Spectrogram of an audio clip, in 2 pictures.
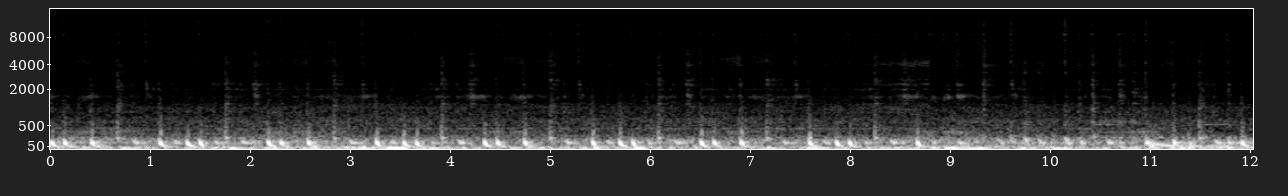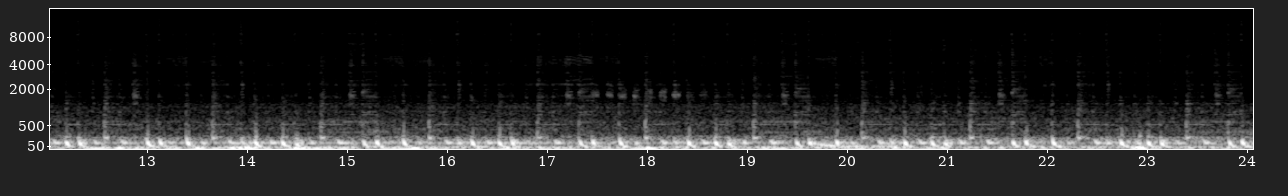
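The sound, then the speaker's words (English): Car engine pulling around a corner under acceleration after a double-clutch downshift into second gear, heard as a steady, low throbbing rumble that holds evenly from start to end, with no voices. “Short shifting from sixth to fourth down to third. Let's take second gear, double clutch. Pull it around the corner. Give me some acceleration.”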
